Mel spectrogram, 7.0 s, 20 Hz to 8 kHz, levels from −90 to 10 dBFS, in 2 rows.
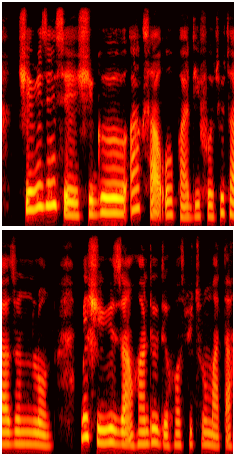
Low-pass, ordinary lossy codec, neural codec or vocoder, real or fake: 7.2 kHz; none; none; real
